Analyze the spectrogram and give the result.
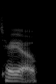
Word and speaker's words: Theo: That would be T-H-E-O, but pronounced Teo.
